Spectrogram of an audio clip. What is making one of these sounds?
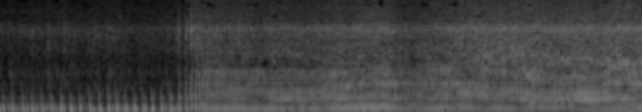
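A dirt bike engine roars and revs as the bike struggles in mud.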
